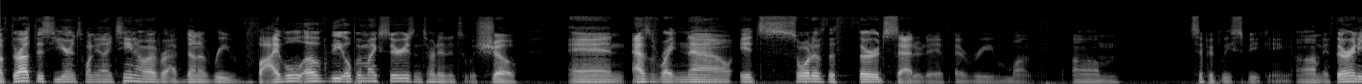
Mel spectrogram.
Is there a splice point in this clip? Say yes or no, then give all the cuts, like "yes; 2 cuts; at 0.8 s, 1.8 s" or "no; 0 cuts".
no; 0 cuts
